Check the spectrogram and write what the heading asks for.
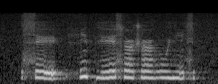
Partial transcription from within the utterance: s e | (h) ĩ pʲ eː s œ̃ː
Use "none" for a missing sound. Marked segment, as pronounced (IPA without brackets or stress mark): h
